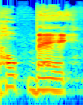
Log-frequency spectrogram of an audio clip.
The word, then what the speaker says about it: Hobé: Here's a brooch and earring set by Hobé, And see, it's got a little willy at the end of the E there. That's what makes it Hobé, not Hobie.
